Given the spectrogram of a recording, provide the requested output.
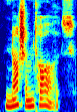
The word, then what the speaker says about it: Knotacentinum: But the scene of this narrative is laid in the south of England, and takes place in and around Knotacentinum Towers, pronounced as if written Nosham Taws, the seat of Lord Knottacent, pronounced as if written Nosh.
